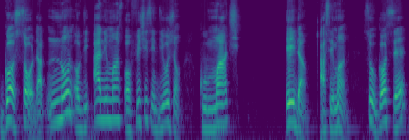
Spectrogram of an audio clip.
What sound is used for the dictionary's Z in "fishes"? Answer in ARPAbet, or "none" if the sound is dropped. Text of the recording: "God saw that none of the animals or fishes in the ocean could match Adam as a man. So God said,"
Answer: S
